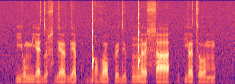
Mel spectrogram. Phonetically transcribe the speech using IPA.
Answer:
j u m j ɛ d o ɬ ɡ ɛ ə̯ ɡ ɛ p ɡ͡ǃ ə ðˤ o p ʉ d ʉ p ŋ͡ǃ ə ɬ a | p j ə t o m

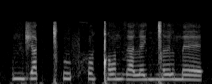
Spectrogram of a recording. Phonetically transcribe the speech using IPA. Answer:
n d͡ʒ a k ǀʰ u f x ɔ ŋ͡ǃ ɔ n z a l ɛ lʲ ŋ͡ǀ ə l m ɛ

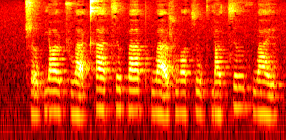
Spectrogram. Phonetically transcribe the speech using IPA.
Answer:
ʈ͡ʂ ɤ̰˨˩ p j ɑ˥˩ ʊ̯ ʈ͡ʂ w ä̰˨˩ kʰ ä˥˧ t͡s ɹ̩˥˩ p ä˥ pʰ w ä̰˨˩ ʂ w ɔ˧˥ t͡s ṵ˨˩ pʰ j ɑ˦ ʊ̯ t͡s ɹ̩˥ x w a˥˩ ɪ̯

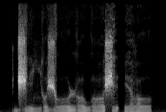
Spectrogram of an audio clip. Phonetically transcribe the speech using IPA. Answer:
d͡ʒ ɪ ʎ ɔ ʒ o ɹ ɔ w ɔ ʃ ɪ ʔ ɪ lˠ o

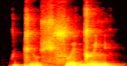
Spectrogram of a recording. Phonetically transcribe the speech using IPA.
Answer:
kʲ ṵ ç sʷ e ɡ ɯ lʲ

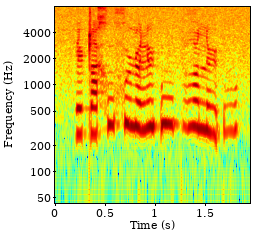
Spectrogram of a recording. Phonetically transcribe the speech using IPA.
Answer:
e˧˩ ʈ a˧ x u˥ x u˥˧ ɳ ɵ˧ l ʉ˥ ʔ uː˥ p ṳ˥ ðˤ ʉ˥˧ n ʉː˧ ʔ ṳ˥˧

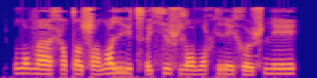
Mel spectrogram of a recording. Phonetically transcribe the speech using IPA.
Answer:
ðˤ y v a x ɐ tˤ o ʂ ɪ ðˤ ə rʲ ɯ t͡sʼ ə sʲ o ʂ lʲ u ðˤ y x r e x o ʂ n e

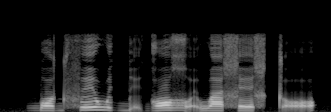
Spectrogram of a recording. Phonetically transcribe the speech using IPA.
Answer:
ɡ͡b ɔ d f e w ɪ ɡ͡b ḛ ɡ ɔ ʁʷ ḛ w a ɬ e ɬ t ɔ̰

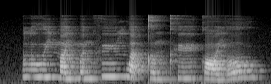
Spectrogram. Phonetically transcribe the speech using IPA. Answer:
l uː˥ j m ɐ˧ j m ɵ˧ n f yː˥ ŋ w ɐ˨ t̚ t̪ ʊ˨˩ ŋ pʰ yː˨˧ k ɔː˨˩ j o˥ w

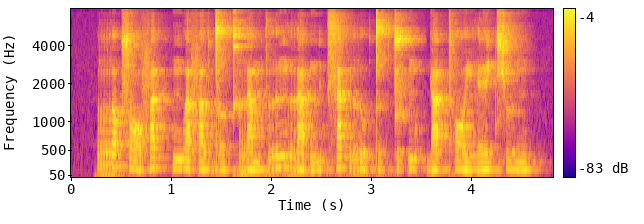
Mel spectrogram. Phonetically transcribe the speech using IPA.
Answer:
r ɔ˥˩ ʔ s ɔː˩˦ f a˥˩ t̚ | ŋ u˨˩ a̯ f a˨˩ w d ɤː˩˦ kʰ r a˨˩ m k r ɯ˥˩ ŋ r a˨˩ ʔ ŋ i˦˥ ʔ s a˥˩ t̚ r u˨˩ ʔ t ɯ˨˩ k̚ t u˥˩ k̚ m ɯ˨˩ k̚ j a˦˥ ʔ tʰ ɔː˨˩ j l eː˦˥ t͡ɕʰ ɯː˧ ŋ

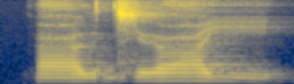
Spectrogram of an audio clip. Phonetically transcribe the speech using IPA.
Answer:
ʕ ɯ˩ d͡z ø˥ ʕ i˥˩

